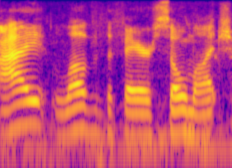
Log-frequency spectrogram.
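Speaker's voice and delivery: very drawn-out, slow, heavily sarcastic drawl. Asked how they feel about the fair, answering really sarcastic. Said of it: "and I'm being really sarcastic".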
